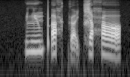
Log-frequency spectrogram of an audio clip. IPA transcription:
lʲ ũ pʼ a ħ k ɑ̰ t͡ɕ a ħ ɑ

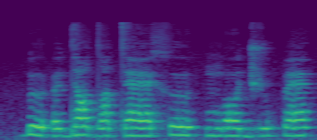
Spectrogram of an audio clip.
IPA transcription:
ɠ ɵ ʔ œ d ɛ dˤ o t æ x ɵ | ŋ ɔ d͡ʒ u p æ

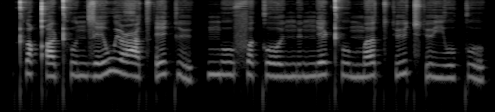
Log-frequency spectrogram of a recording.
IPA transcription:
ʈʰ u qʼ ɐ ʈʰ u n z e w y ʕ ɐ t͡sʼ e k y | m u f ɐ k o y̯ ŋ y ŋ e ʈʰ u m ɐ t͡sʼ y t͡sʼ y j u k u

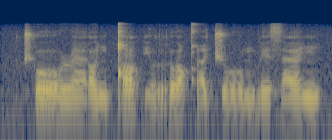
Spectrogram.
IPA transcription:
t͡ʃʼ oː˦˨ ɹ æ˨ ɾ ɒ˨ ɲ ǃ ɒ˦ pʲ u˨˦ r ɾ o˦˨ qʼ i˨ t͡ʃ oː˨ m b e˦ s æ˦ ɲ

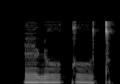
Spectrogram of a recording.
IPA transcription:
ɛ ɳ ɤ k ɤ t

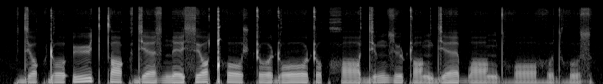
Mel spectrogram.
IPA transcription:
dʲ ɔː k ɖ ʊː ʔ yː tʲ t̪ ɒː k dʲ ɛː z n̪ e sʲ ɔ ǃʰ oː ʃ ʈ ʊː ɖ oː ʈ o k x ɒː dʲ ʊ ŋ z y ʈ ɒ ŋ dʲ ɛ b ɒː ŋ dʱ ɔː ɦ ʊ dʱ ʊ z

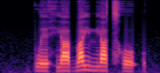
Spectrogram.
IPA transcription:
p w e˧ h j a˧ b a˥˧ j m j a˧ t͡sʰ o˨ ʔ

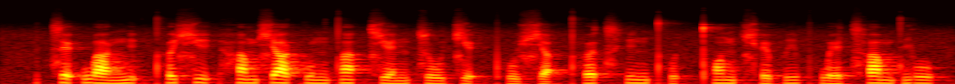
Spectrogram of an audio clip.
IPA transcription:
t͡s e˦ ʔ w a˧ ŋ i˦ ʔ t̪ʰ ə˥˧ ɕ i˦ ʔ h ã˦ m ɕ a˦ k u˧ ŋ t̪ ã˦ t̚ ɕ e˧ n t͡s u˧ t͡ɕ e˨ ʔ pʰ u˨˩ ɕ a˨ ʔ t̪ʰ ə˦ t͡sʰ i˦ ŋ t̪ʰ u˨ t̚ pʰ ɔ̃˥˧ n t͡ɕʰ e˧ p i˦ pʰ w e˧ t͡sʰ a˥˧ m t̪ j u˥˧

